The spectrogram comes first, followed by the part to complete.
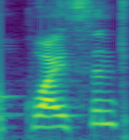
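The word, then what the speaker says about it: quiescent: क्वाइसेंट, इसको क्वाइसेंट पढ़ा जाता है, जैसे क्यू यू आई ई टी क्वाइट होता है, शांतिपूर्वक, उसी का डेरिवेटिव है।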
